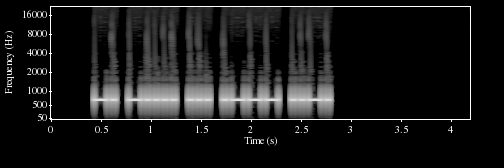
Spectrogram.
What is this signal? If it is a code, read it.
Morse code, heard as a keyed tone, about 34 wpm, 700 Hz. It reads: N6SJF
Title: Speed Racing - USA 1x3 Call Signs 28wpm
